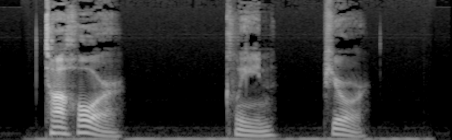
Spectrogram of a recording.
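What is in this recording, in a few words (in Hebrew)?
"טָהוֹר", Hebrew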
